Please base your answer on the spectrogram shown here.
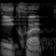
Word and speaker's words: EQIP: A cattle farmer in eastern Missouri signed a $240,000 contract in December under the Environmental Quality Incentive Program, pronounced EQIP, and had already spent $80,000 on fencing and a well that he expected to be partly paid back by USDA.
